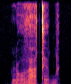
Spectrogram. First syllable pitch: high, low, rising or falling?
rising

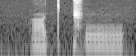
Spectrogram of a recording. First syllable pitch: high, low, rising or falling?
low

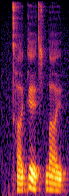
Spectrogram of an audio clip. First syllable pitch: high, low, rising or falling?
rising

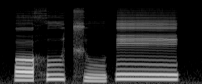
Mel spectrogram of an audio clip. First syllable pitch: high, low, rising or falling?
low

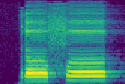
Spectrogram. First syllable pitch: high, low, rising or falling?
low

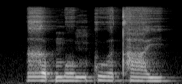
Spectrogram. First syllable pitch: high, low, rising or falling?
low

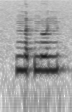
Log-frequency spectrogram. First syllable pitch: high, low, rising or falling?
high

